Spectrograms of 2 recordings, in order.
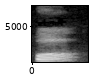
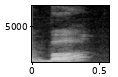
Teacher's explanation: प और ब दोनों बाइलेबियल प्लोजिव है, लेकिन प वॉइसलेस है और ब वॉइस्ड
